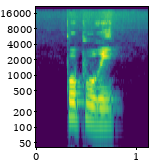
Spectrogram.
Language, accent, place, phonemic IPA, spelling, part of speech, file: French, France, Lyon, /po.pu.ʁi/, pot-pourri, noun, LL-Q150 (fra)-pot-pourri.wav
- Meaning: potpourri (collection of various things)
